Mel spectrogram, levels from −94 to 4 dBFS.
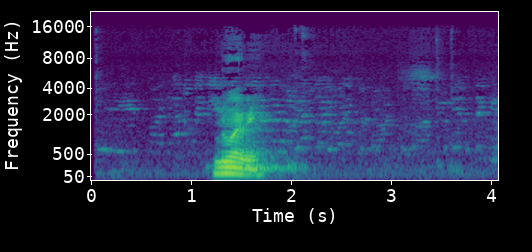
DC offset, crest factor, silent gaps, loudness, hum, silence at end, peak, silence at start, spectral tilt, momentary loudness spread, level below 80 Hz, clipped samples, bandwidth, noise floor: under 0.1%; 22 dB; none; -18 LUFS; none; 2.2 s; -2 dBFS; 1.2 s; -8 dB/octave; 25 LU; -58 dBFS; under 0.1%; 15.5 kHz; -55 dBFS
